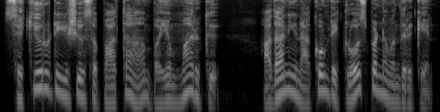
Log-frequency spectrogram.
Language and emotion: Tamil, fearful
